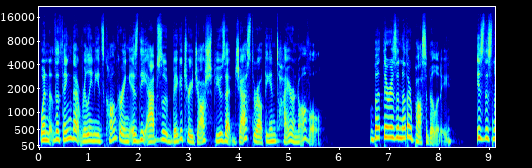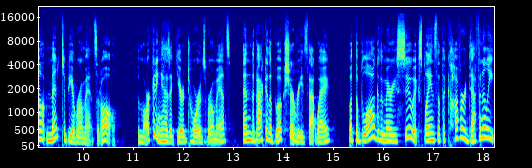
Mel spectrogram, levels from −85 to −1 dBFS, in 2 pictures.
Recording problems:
none

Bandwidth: 18 kHz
